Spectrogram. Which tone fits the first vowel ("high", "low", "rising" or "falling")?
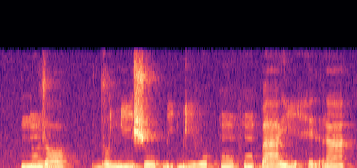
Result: high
